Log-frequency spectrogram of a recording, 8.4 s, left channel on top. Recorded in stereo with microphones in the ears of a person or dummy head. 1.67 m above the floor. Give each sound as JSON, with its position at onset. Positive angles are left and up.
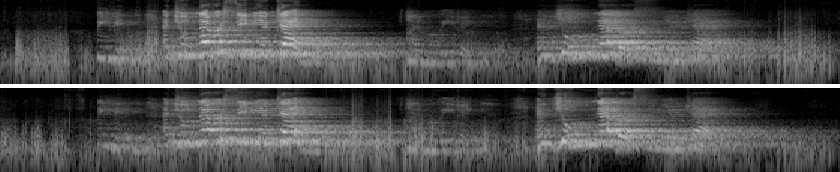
{"t": 1.0, "sound": "a shout", "side_deg": 40, "distance_m": 3.0}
